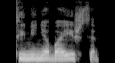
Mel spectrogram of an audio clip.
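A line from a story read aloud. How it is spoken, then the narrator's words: Displeased scoff. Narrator (Russian): Недовольно хмыкнул блондин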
